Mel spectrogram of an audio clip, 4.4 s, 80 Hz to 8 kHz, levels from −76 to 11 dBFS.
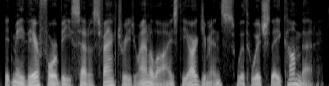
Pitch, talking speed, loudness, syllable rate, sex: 100 Hz, 190 wpm, -20 LUFS, 6.5 syllables/s, male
